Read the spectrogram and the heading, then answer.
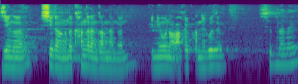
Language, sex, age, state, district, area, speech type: Bodo, male, 18-30, Assam, Chirang, rural, spontaneous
